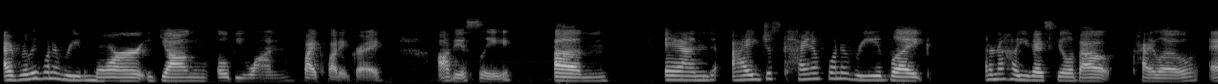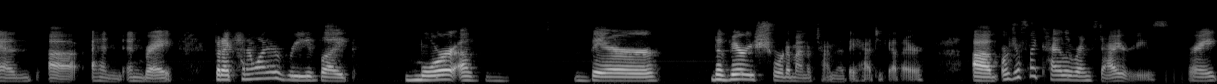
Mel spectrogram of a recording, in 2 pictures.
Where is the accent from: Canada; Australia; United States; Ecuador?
Ecuador; I'm from Ecuador and Latin American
